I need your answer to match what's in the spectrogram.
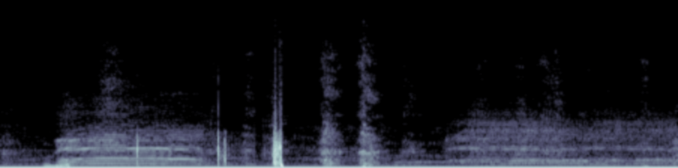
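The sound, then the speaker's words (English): A sheep bleats twice, each call a long, quavering baa, with a few sharp knocks and clatters in the short gap between the calls. “And put it in the field with all the other sheep.”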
